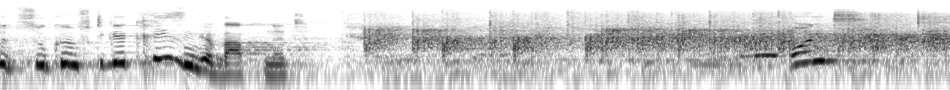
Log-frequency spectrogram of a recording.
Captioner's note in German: Beifall Freie Demokraten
